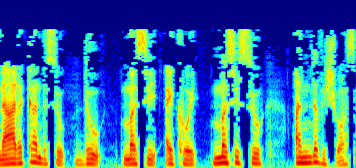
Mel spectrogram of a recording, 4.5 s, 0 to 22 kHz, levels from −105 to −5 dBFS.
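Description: Speech throughout is dulled and watery, with nothing above 10.5 kHz and swirling, metallic sibilants, likely from MP3 compression at a bitrate as low as 32 kbps, unlike plain low-pass filtering, which leaves no swirl. Pre-echo puts a brief hiss just before sharp onsets at 2.04 to 2.09 s, 2.18 to 2.23 s and 3.66 to 3.70 s, lasting 42 to 57 ms; it is distinct from a click or reverb because the noise comes before the attack, not after.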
